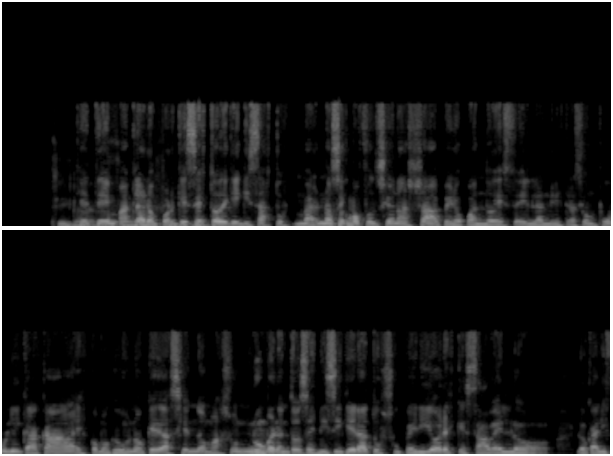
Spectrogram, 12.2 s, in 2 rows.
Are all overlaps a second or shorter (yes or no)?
no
